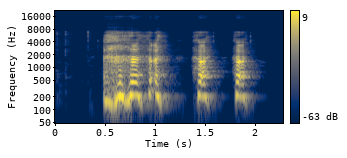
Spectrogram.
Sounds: Laughter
